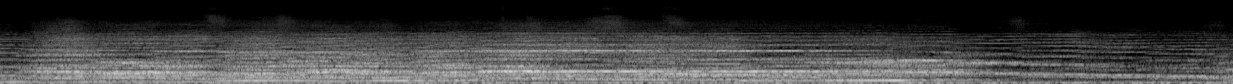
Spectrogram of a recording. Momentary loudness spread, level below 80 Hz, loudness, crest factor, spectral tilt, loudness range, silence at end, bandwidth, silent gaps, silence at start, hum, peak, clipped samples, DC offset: 12 LU; -34 dBFS; -20 LUFS; 14 dB; -7 dB/octave; 5 LU; 0 s; 10.5 kHz; none; 0 s; none; -6 dBFS; under 0.1%; under 0.1%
